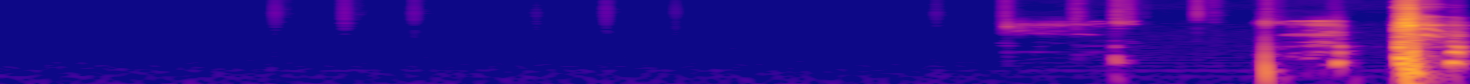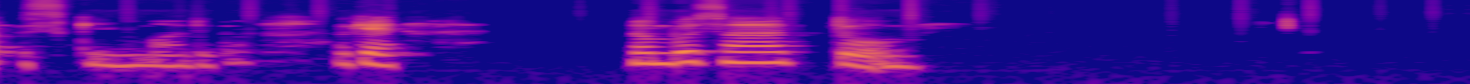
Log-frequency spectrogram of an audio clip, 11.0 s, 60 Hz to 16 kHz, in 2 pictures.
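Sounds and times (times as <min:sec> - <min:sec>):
faint clicks: 0:01.0 - 0:02.7, 0:03.5 - 0:11.0.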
